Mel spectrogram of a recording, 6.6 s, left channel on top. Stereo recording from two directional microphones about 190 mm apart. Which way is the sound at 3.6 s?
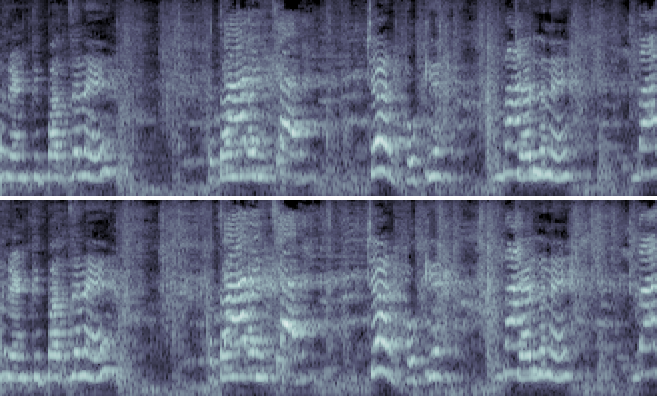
10° left (ahead or behind).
